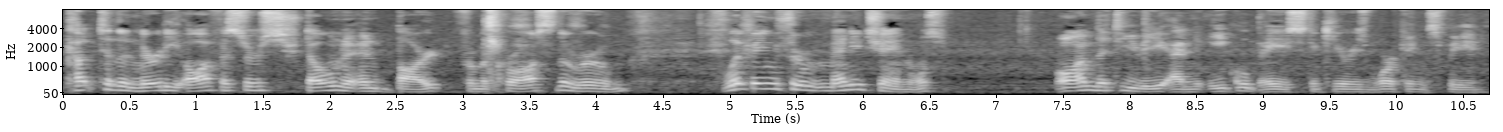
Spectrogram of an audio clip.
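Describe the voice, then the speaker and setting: A man's voice: on the low side, lively intonation, measured pace, mellow. A man narrating a table read, reading stage directions aloud on a slightly noisy recording.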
